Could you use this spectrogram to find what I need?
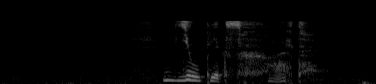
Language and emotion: Russian, angry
